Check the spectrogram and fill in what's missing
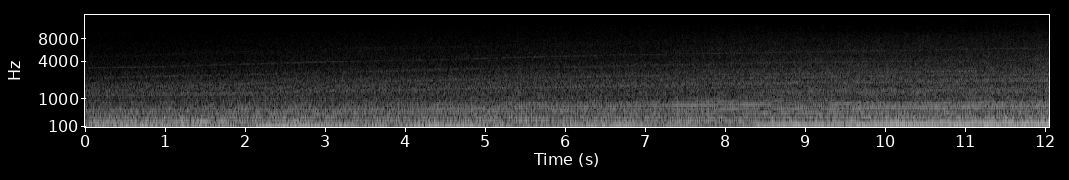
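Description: A race car engine in the iRacing sim at the Montreal circuit whines steadily upward through a gear, a smooth rising drone with harmonic layers, loud and continuous with no talk.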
